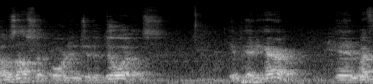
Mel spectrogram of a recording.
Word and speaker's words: Doyle: And Renee knows the Doyles from Petty Harbour, or Dials, as it would be pronounced in Petty Harbour, were the minstrels of the town, right?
